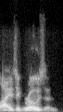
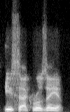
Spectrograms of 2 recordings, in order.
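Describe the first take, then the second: First: Said in the usual way. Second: Isak Rosén with Swedish vowels, EE-sahk roo-SEHN; Swedish pronunciation. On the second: Shown as a demonstration. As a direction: say Isak Rosén the Swedish way, stress on the last syllable. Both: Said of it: "is Isak Rosén".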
